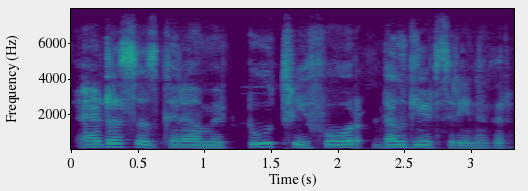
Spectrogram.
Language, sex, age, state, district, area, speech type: Kashmiri, male, 18-30, Jammu and Kashmir, Baramulla, rural, spontaneous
